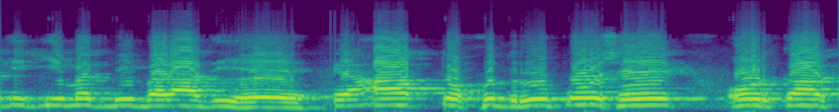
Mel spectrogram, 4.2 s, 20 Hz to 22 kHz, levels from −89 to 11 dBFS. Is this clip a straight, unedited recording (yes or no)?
no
